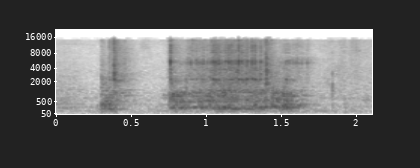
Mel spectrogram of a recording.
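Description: A sewing machine stitches a seam on hot pants in two close bursts: a short whir, a pause, then a longer steady run of rapid needle clatter that trails off.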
